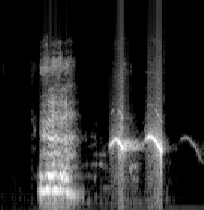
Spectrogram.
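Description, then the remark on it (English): A woman who is a vocalist imitates a bird call with her voice: a short breathy burst, then two fluttering, whistle-like notes that slide downward in pitch, and a faint trailing chirp at the end. “I can make bird noise.”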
